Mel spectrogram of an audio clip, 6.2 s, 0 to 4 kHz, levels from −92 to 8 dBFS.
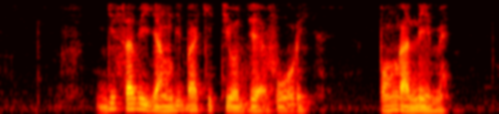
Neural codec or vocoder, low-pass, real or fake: none; 3.6 kHz; real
